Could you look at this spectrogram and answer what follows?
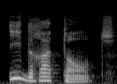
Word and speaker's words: hydratante: Une crème hydratante. So remember, H is not existing, and then this Y is pronounced like I.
